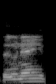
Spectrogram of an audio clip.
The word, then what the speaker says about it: Bune: First of all, I'm glad you said Bune, because I have always said Bune, but I've heard several people recently call it Boone, and I thought it was from you, so I was going with that pronunciation. But I go with Bune.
